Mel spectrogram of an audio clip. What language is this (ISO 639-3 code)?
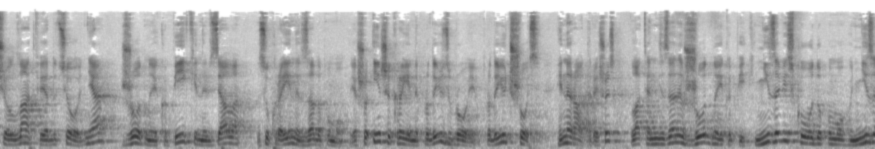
ukr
